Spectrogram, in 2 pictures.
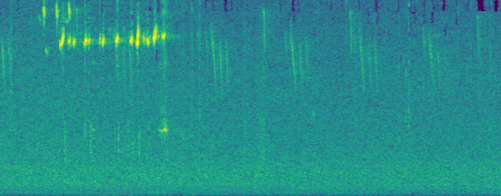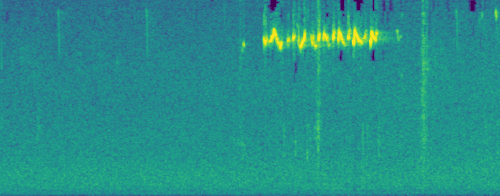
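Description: A rebar tie-wire twister ("yo-yo") spinning loop ties tight around rebar crossings. There are two bursts of rapid, high, squeaky ticking, each about a second long: one shortly after the start and one about three-quarters of the way in. A sharp click follows the second, over a steady outdoor hiss.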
